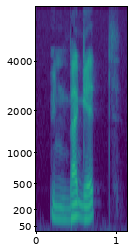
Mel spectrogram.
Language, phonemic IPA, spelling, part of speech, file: French, /ba.ɡɛt/, baguette, noun, Fr-baguette.ogg
- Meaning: 1. stick, rod, any long thin object 2. baguette, French stick 3. chopstick 4. drumstick; (conductor's) baton 5. wand 6. gun-stick, rod for stuffing the gun with ammunition 7. the barrel of a gun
